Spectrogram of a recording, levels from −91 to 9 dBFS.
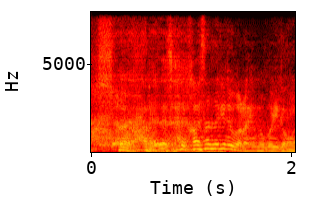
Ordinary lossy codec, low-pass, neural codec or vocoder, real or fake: none; none; codec, 16 kHz, 2 kbps, X-Codec, WavLM features, trained on Multilingual LibriSpeech; fake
